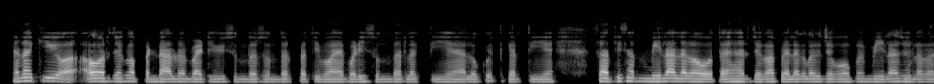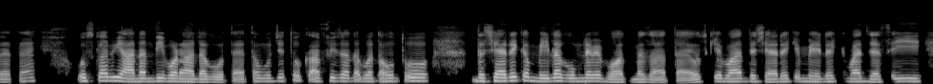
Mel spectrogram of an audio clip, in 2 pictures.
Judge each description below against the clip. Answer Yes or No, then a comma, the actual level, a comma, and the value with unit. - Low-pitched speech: Yes, low, 130 Hz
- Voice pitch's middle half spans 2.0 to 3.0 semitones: Yes, average, 2.7 semitones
